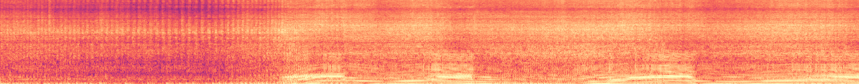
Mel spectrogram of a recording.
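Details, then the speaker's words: Cheap single-cylinder monkey bike after carb reassembly stopped the fuel overflow leak: fires up, but revs surge and sag unevenly and never settle. A big improvement, now revving, but still running poorly; plan to raise the needle one notch for more fuel. "Okay, definitely a massive improvement from what it was. We're actually getting some revs now."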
